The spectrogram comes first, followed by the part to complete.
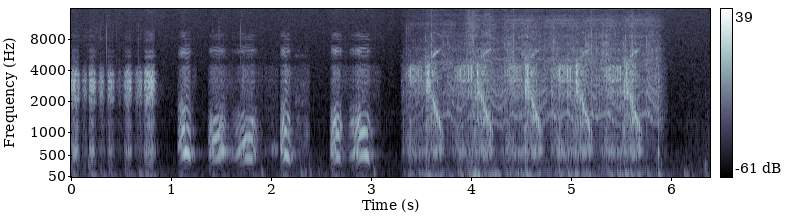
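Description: Plush toy puppy making recorded dog sounds: a short buzzy rattle, a few short yips, then a quick run of falling whines, about two a second.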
